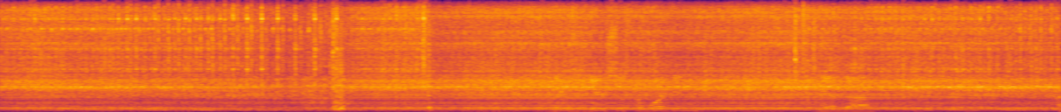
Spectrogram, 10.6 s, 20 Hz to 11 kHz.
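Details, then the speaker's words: Old-style Clausing 5900 series lathe, back gear and tumbler-engaged gear train running: smooth steady gear whirr with light even ticking, no grinding or clunks; all three selectors and nine gearbox positions work, normal gearbox running. "so the three selectors on this are working and uh there's nine on the gearbox here so all this is working"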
